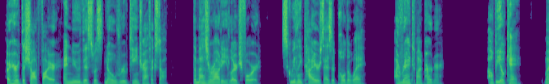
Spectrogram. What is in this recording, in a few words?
Audiobook Narration Sample; English (North American)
